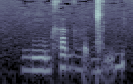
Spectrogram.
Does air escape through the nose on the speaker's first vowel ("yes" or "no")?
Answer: yes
